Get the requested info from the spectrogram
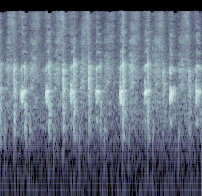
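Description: Hand pump of a pump-up garden pressure sprayer being worked quickly, squeaking with every stroke at about four or five squeaks a second. It is being re-pumped to build pressure back up in the tank.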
